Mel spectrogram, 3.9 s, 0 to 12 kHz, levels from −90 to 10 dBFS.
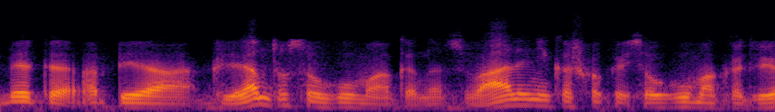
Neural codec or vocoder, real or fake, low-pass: codec, 16 kHz in and 24 kHz out, 0.9 kbps, LongCat-Audio-Codec, fine tuned four codebook decoder; fake; 10.8 kHz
